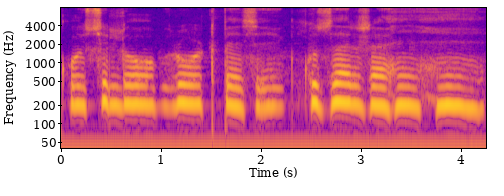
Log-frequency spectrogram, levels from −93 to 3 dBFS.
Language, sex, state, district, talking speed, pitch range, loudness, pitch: Hindi, female, Madhya Pradesh, Bhopal, 115 wpm, 195-215 Hz, -15 LUFS, 205 Hz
